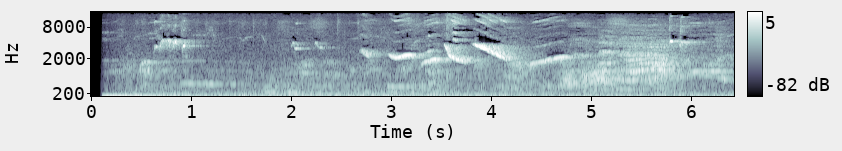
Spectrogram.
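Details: Green-winged saltator singing in the boca mole boi song style: loud, rich whistled phrases with sweeping rising and falling notes around 3 to 4 seconds, preceded by softer chirps and light background noise.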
